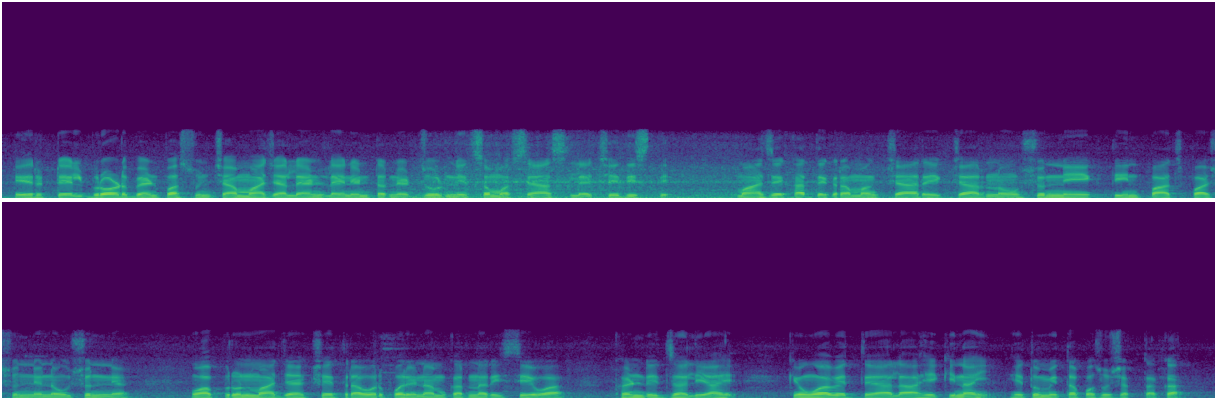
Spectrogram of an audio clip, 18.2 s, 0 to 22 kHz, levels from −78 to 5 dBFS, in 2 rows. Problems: none marked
